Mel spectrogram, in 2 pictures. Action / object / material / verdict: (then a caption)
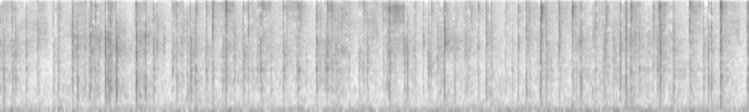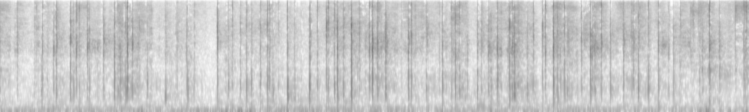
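tap / small closed cardboard box / cardboard / none. Long acrylic nails tap quickly and steadily across the top and sides of a small, flat, closed cardboard gift box resting on a wooden table. The taps are crisp, dry and papery, with a crinkly edge and almost no ring, over a constant low background hum.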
